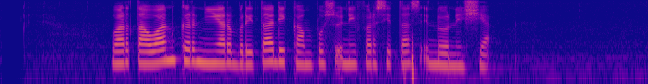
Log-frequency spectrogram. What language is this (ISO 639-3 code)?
sun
